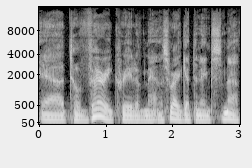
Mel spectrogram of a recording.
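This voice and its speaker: A man with an American accent, medium pitch and ordinary pitch variation. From southern California. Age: 60s. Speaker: retired insurance executive. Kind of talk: interview. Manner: halting.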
